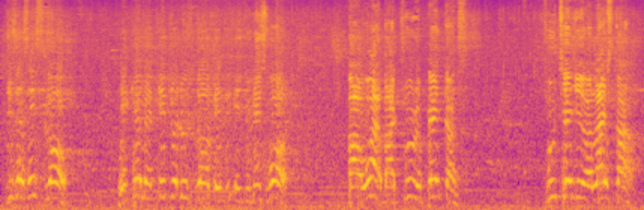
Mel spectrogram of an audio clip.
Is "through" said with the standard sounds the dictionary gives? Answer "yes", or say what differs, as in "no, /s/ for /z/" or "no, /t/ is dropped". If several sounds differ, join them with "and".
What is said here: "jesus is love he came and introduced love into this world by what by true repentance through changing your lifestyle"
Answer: no, /t/ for /θ/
